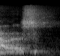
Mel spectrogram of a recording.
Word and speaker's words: hours: Great, except for the hours. Rất là tuyệt vời, trừ cái gì đó, cái giờ làm việc. Except for the hours. Hours, đọc là hour chứ không phải là hour, hát câm.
